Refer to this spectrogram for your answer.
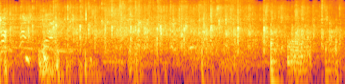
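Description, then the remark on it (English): A crowd applauds steadily, a dense wash of clapping that holds at an even level throughout, with scattered sharper claps standing out now and then, welcoming a woman coming up to share her story. “A round of applause.”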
